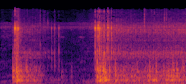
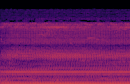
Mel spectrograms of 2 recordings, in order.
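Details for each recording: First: Washing machine drain pump tested out of the machine, plugged straight into the mains: a few clicks then a light rattling whir, partly from touching the table; pump spins, reasonable noise, expected to last. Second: Washing machine drain water pump tested on a table: even, steady low hum with no rattle, scrape or wobble; pump runs quiet and healthy.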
